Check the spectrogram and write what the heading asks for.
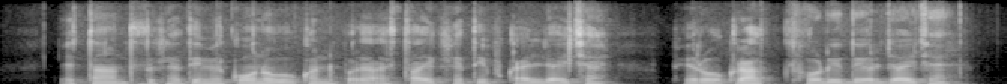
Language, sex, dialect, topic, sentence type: Maithili, male, Eastern / Thethi, agriculture, statement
